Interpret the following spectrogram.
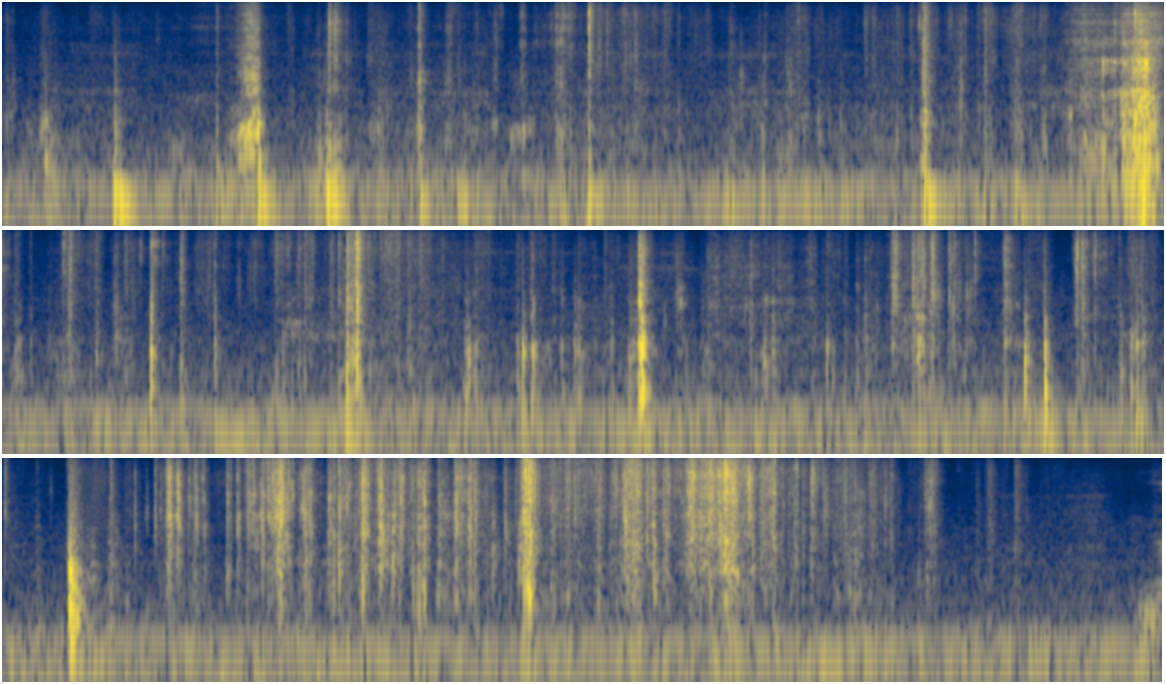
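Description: Plastic trading-card pack wrapper being torn open and crinkled by hand, with scattered sharp clicks and taps as the cards and packaging are handled. The crinkling is densest in the last third.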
